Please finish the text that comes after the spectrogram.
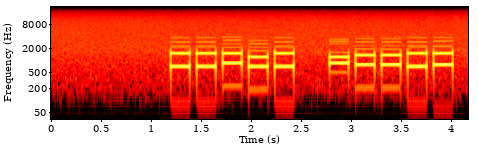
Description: DTMF, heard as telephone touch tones, dialled by machine, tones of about 190 ms. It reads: 33913 75536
